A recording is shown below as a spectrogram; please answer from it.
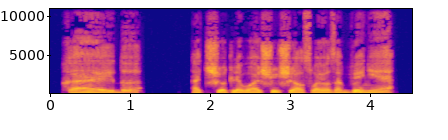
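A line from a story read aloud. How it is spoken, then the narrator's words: Skull wheezing hoarsely. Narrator (Russian): хрипел череп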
